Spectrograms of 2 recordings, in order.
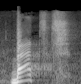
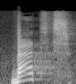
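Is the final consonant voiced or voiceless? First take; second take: voiceless; voiceless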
